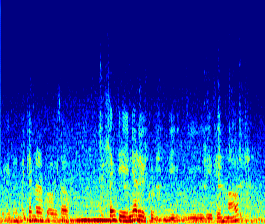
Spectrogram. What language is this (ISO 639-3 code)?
isl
